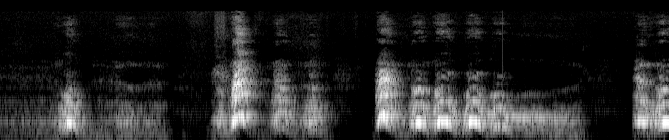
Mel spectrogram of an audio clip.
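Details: Lulu the dog, annoyed by a puppet, gives a few growly barks with short rumbling stretches between them, then pauses before a final bark.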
